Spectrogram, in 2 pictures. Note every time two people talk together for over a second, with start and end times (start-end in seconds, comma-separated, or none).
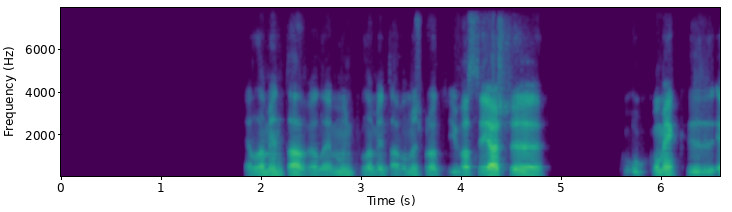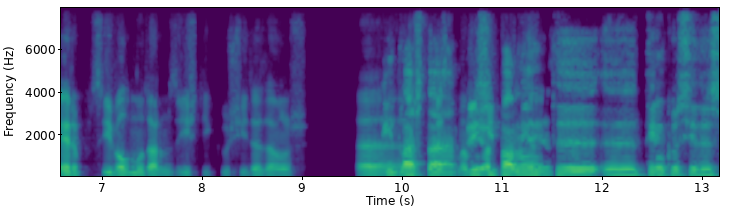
9.8-11.8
